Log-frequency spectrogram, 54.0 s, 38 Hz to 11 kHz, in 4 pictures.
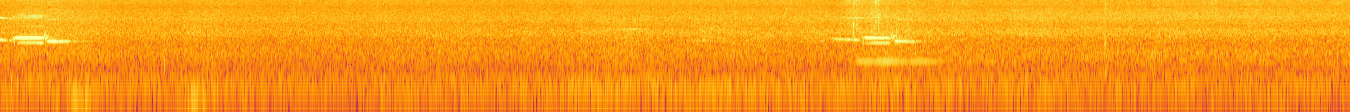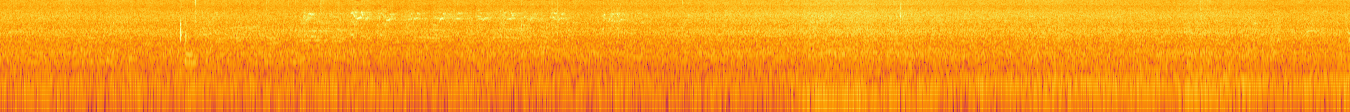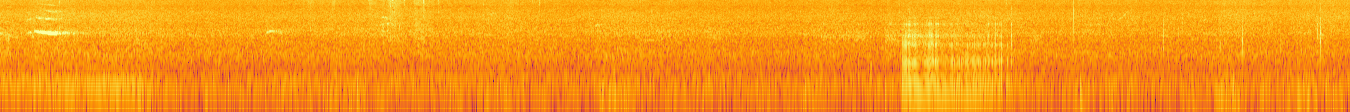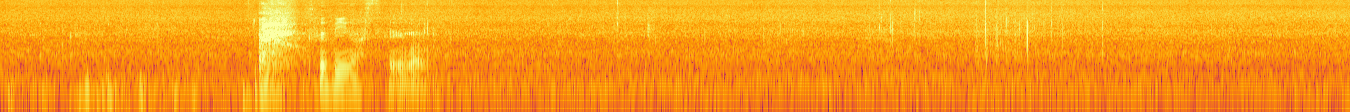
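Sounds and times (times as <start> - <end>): thin high chirps: 8.4 - 9.4.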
